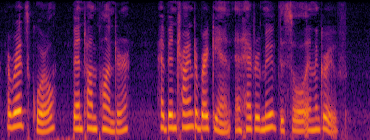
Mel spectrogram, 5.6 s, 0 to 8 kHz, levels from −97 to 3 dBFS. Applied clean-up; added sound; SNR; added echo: none; none; none; none.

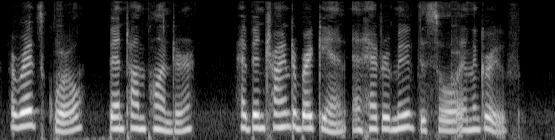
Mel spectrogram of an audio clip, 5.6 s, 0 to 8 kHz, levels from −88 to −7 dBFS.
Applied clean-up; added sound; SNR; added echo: neural separator model SepFormer DNS4.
